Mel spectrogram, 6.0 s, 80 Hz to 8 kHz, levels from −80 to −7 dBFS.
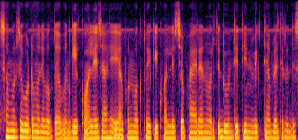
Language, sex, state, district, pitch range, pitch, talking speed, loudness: Marathi, male, Maharashtra, Aurangabad, 125-130 Hz, 125 Hz, 210 wpm, -18 LUFS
